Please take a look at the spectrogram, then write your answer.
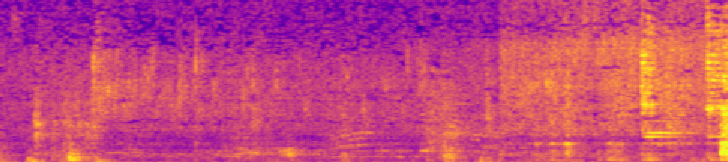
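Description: Spices, salt and turmeric being stirred together for Telangana-style bagara rice, with scraping and a faint sizzle, close and continuous, brightening toward the end, with no voices.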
